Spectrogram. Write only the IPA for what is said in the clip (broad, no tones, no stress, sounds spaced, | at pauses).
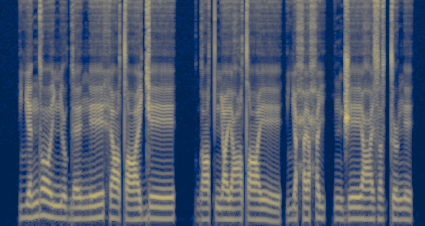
ʎ ɛ n d ɔː ɪ̯ ɲ ə˞ ʊ̯ ɡ ɛː ɪ̯ ŋ eː h ɛː tˤ ɛː ɟ eː | ɡ ɔː tˤ ɲ eː ʕ ɔ tˤ j eː | ʎ e ħ ɛ ħ i | n d͡ʒ eː ʕ e z ɒ z t ə˞ ŋ e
